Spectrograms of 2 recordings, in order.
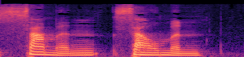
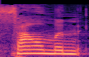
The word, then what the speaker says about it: salmon: Anyway, so sometimes I'll say salmon and Nico is convinced that salmon is the correct pronunciation. – Because it's got an L in it.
